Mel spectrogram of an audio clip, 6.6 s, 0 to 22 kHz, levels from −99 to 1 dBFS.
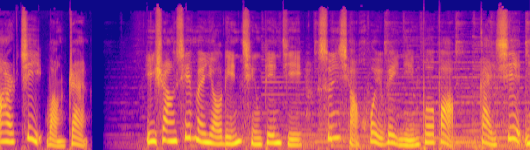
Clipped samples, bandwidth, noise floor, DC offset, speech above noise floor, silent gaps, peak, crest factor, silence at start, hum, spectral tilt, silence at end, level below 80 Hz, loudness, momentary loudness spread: under 0.1%; 18 kHz; -47 dBFS; under 0.1%; 37 dB; 1.16-1.29 s; 0 dBFS; 10 dB; 0 s; none; -5 dB/octave; 0 s; -38 dBFS; -11 LUFS; 7 LU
